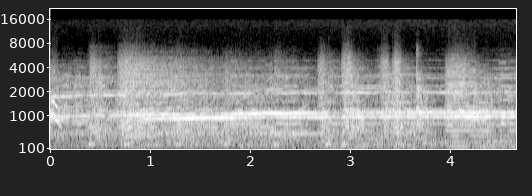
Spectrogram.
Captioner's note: sirens blaring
